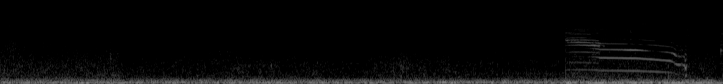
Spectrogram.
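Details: White kitten met on a coastal trail near Sinhwangjeong, South Korea, around midday, crying for food: after several seconds of steady wind and rumble, one loud, drawn-out, falling meow lasting about a second.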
